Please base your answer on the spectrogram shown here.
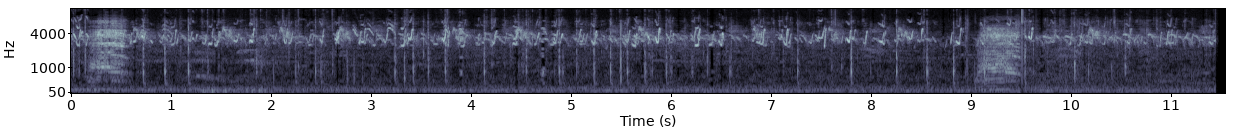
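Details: Group of small colourful chicks producing a steady high cheeping chatter throughout, with louder broad scraping bursts at the start and near the end and a constant low hum underneath.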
